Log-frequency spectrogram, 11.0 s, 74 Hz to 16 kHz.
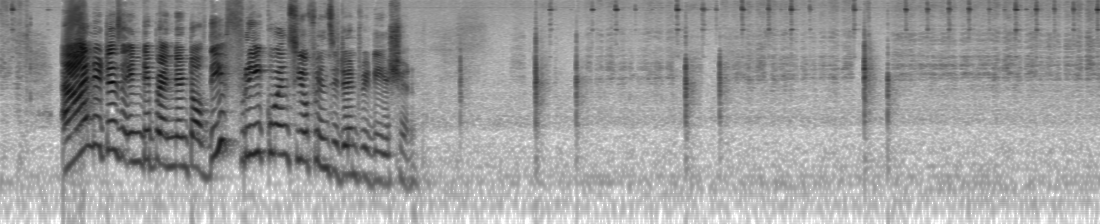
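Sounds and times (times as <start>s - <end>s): chalk tapping on chalkboard: 4.6s - 11.0s.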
